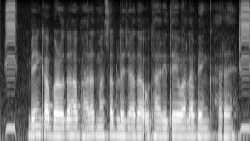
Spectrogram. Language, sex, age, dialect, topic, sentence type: Chhattisgarhi, male, 18-24, Central, banking, statement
